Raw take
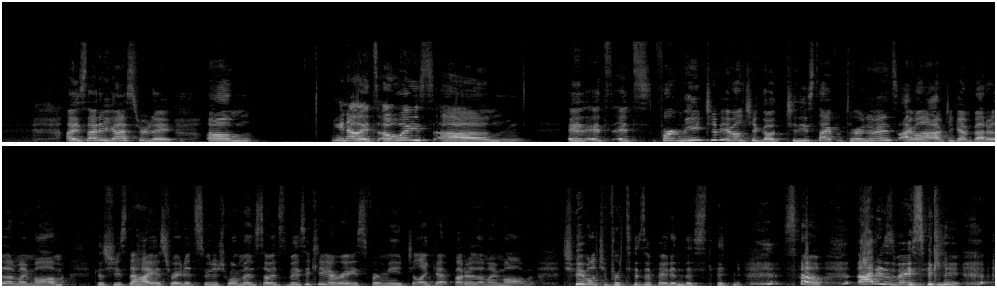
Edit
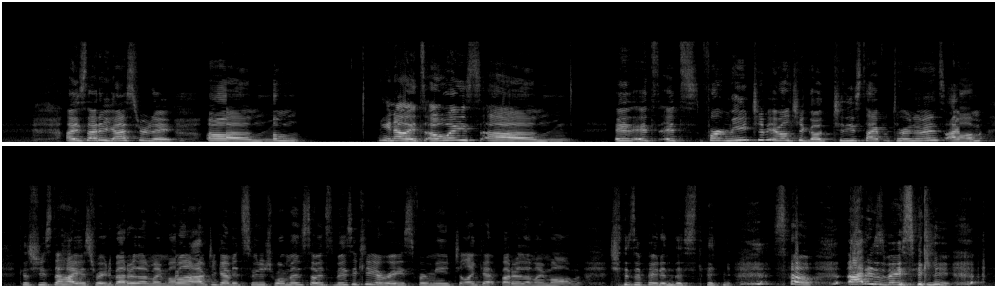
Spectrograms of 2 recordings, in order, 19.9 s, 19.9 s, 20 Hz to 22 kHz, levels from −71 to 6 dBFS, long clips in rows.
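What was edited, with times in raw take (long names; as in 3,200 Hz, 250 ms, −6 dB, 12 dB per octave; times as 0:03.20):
0:04.62–0:05.09: duplicate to 0:02.24
0:09.10–0:09.67: swap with 0:10.32–0:11.76
0:15.62–0:16.19: remove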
